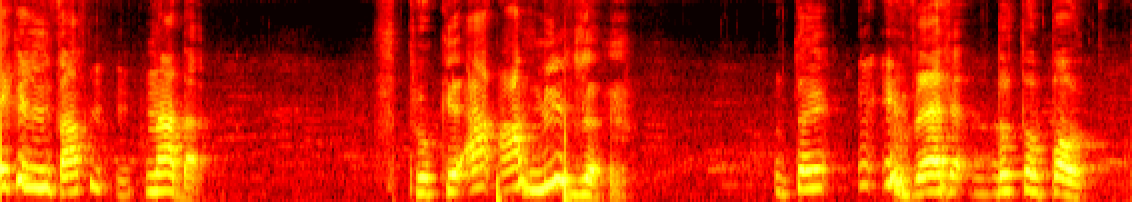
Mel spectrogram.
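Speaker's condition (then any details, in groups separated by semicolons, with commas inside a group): Cerebral palsy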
